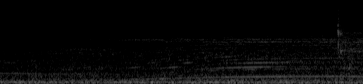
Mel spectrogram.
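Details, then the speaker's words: BenQ HT1075 DLP projector under repair for no power, first power-up after reassembly: quiet fan hiss and a thin whine climbing as the color wheel spins up. Fans and wheel run normally, but the lamp does not light. "See, green and yellow. Let's see what happens. Hey, color wheel came on."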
